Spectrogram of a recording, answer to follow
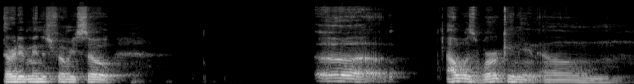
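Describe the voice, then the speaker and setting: A man's voice: medium pitch, slow, roomy sound. A man from Louisiana, hosting a casual livestream, reading viewer comments and talking to them in a laid-back, slangy way. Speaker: livestream host.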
